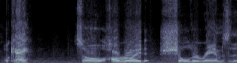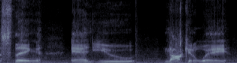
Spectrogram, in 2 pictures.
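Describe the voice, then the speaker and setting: A man with a bright, forward voice runs a tabletop roleplaying game. He narrates descriptively and addresses his players directly, at an average pitch, with faint music playing behind him. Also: little pitch movement, takes it slowly. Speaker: game master.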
